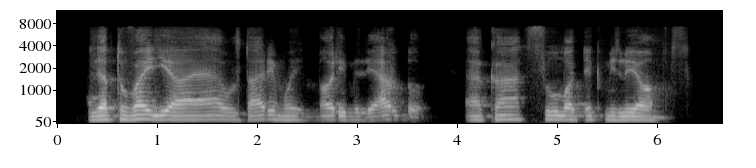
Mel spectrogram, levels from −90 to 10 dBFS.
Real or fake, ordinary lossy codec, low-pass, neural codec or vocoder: fake; Opus, 64 kbps; 7.2 kHz; codec, 16 kHz, 1 kbps, X-Codec, HuBERT features, trained on balanced general audio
